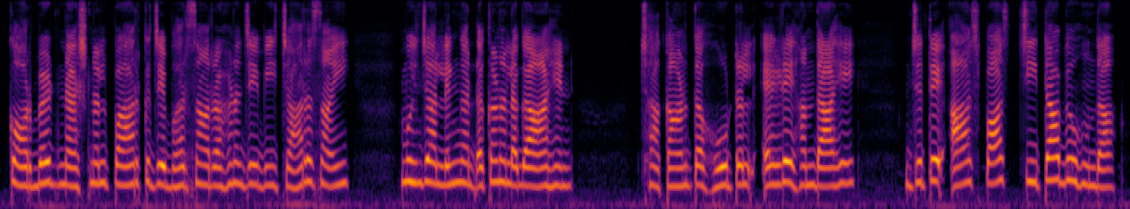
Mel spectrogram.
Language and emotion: Sindhi, fearful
